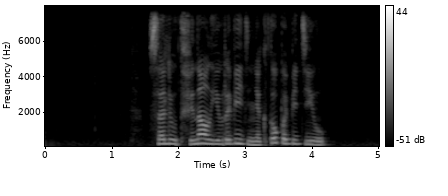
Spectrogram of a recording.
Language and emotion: Russian, positive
